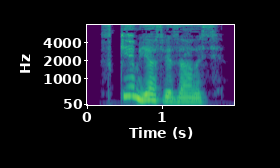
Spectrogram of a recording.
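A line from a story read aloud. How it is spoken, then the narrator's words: Sighing. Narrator (Russian): вздохнула Тильда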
